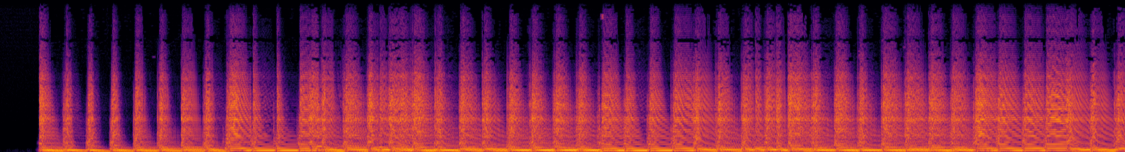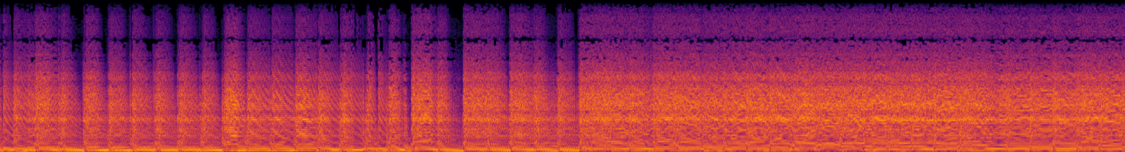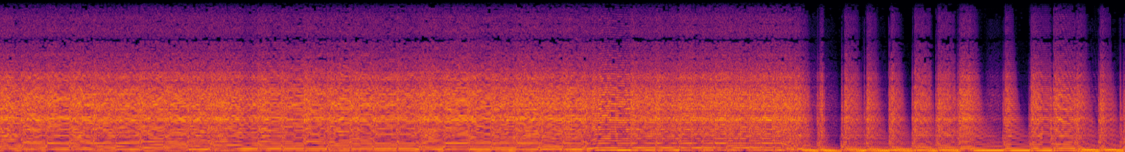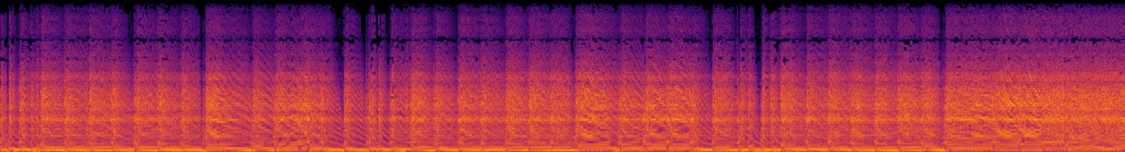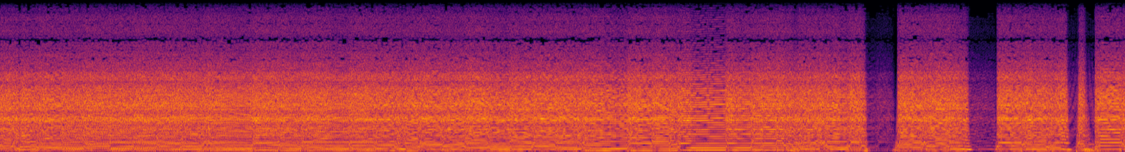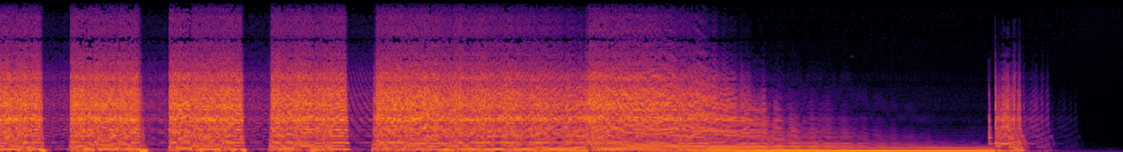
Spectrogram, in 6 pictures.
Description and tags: simple type of chord progression, low gain type of distortion with a mild flange effect. Probably good for a break or intro but could be used for more if broken up. Changes tempo and tone near the end into something completely different.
